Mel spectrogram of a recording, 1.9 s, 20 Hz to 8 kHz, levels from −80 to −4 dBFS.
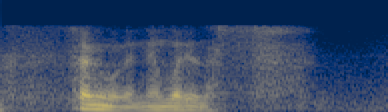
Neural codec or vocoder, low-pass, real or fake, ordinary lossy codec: codec, 16 kHz, 0.5 kbps, FunCodec, trained on Chinese and English, 25 frames a second; 7.2 kHz; fake; AAC, 16 kbps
